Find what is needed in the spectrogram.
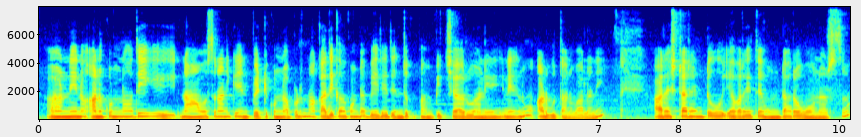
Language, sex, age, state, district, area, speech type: Telugu, female, 30-45, Telangana, Medchal, urban, spontaneous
